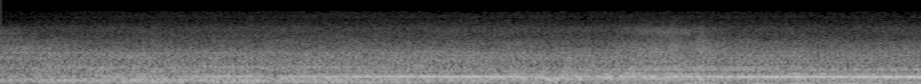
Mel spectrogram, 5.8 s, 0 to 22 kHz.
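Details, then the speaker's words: 2022 Catalina Legacy 323QBTS travel trailer slide-out moving: steady low motor hum with faint rasp that sounds like grinding but is normal slide-out gear noise, nothing actually grinding. "again you hear the little sounds like a grinding noise but it's actually nothing grinding"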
